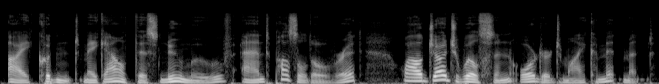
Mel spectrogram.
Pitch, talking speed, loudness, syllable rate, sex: 110 Hz, 155 wpm, -19 LUFS, 4.4 syllables/s, male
